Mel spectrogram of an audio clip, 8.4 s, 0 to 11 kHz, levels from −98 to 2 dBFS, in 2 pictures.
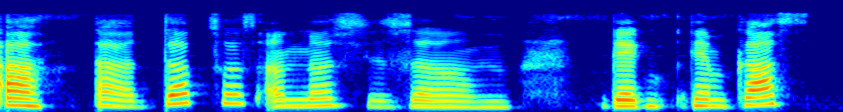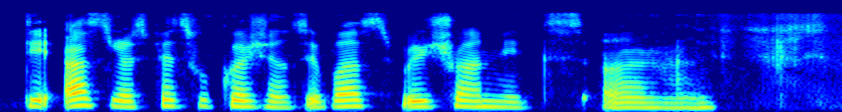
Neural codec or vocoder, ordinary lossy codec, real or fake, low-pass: codec, 16 kHz, 2 kbps, FunCodec, trained on LibriTTS, 25 frames a second; none; fake; 7.2 kHz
